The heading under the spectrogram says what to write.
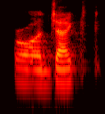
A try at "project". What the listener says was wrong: Project, not project. Project. Okay, it's not going to be read as O. It's going to be read as a schwa. Project.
